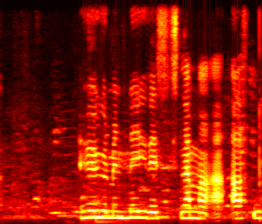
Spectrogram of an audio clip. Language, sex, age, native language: Icelandic, male, 11, Icelandic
